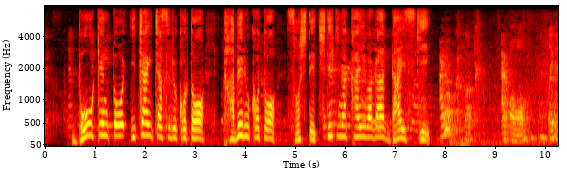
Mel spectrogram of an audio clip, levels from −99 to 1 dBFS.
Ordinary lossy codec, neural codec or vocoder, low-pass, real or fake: none; none; 7.2 kHz; real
